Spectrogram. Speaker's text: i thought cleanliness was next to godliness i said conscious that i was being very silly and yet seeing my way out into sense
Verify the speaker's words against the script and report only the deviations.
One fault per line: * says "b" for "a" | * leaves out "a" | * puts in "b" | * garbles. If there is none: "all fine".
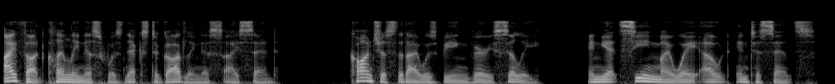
all fine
